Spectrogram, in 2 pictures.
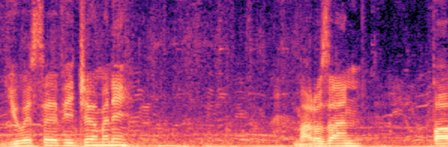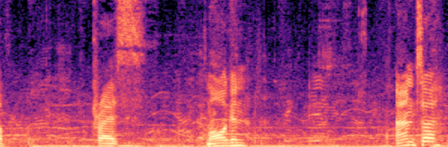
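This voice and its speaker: A man's voice: medium pitch, takes it slowly, long pauses, music in the background, crowd noise, lightly acted. An actor playing a sociable, laid-back man in a video game cutscene, talking in casual, clipped phrases. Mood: keen, impressed.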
